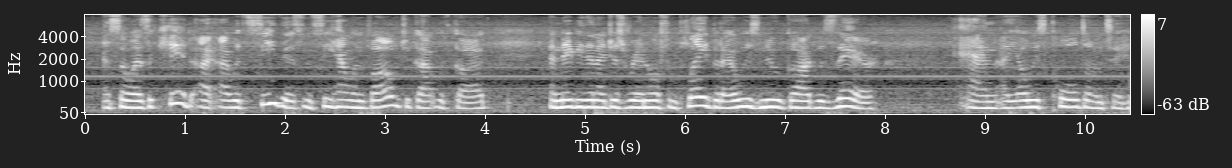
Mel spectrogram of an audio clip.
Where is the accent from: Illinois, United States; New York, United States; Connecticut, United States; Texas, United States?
New York, United States; New York City; I was born in the Lower East Side of Manhattan on Eldridge Street, actually at Beth Israel Hospital, but I lived on Eldridge Street between Delancey and Broome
